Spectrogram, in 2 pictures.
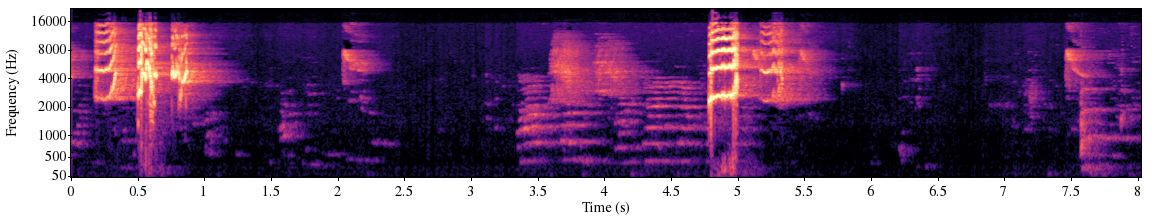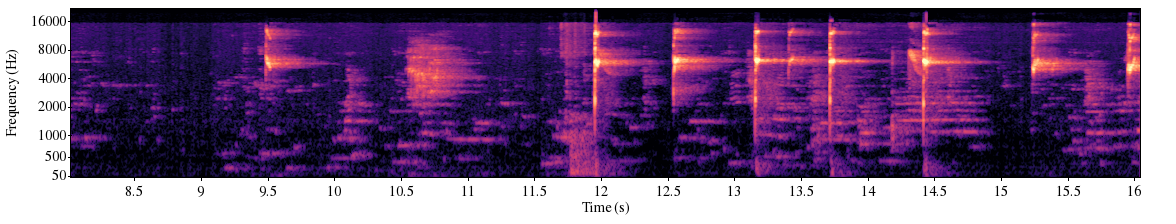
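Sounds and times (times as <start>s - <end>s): lovebirds chirping: 0.2s - 1.1s, 4.8s - 5.7s.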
